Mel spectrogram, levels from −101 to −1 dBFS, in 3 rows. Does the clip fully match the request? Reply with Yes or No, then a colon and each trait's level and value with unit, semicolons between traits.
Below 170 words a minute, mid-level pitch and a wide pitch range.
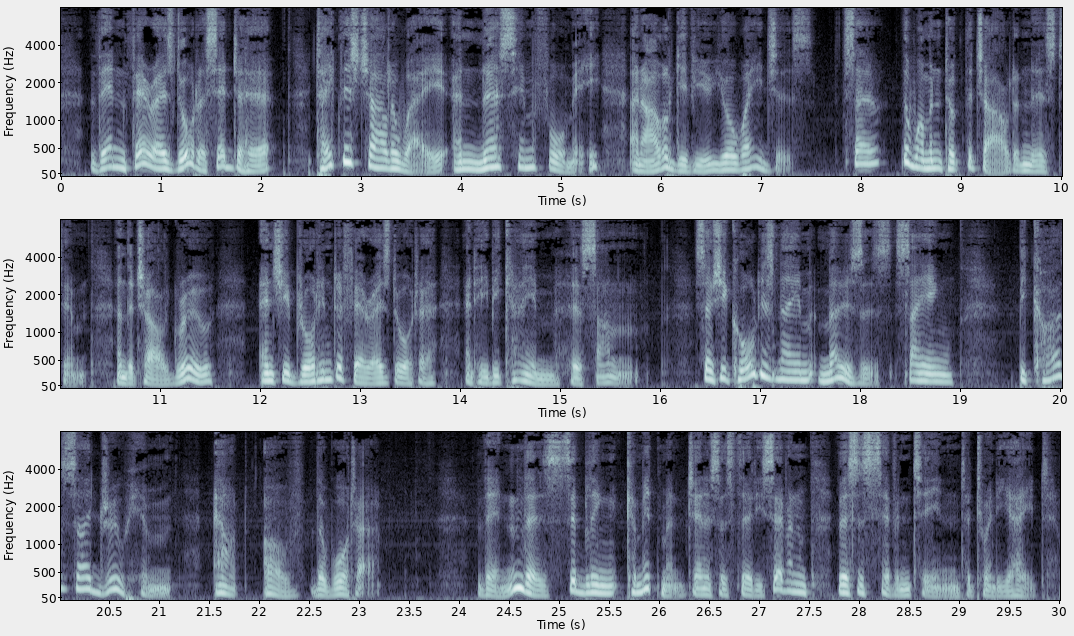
No: average, 150 wpm; low, 130 Hz; wide, 6.7 semitones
